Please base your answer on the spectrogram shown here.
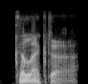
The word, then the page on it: collector: British English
